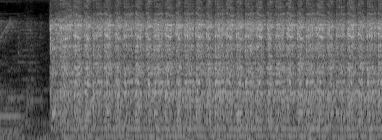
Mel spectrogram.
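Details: Motorcycle that starts then dies, after reseating the spark plug: steady churning crank at about three beats a second that never catches; cranks but won't fire, ignition spark being checked, cause not confirmed.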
